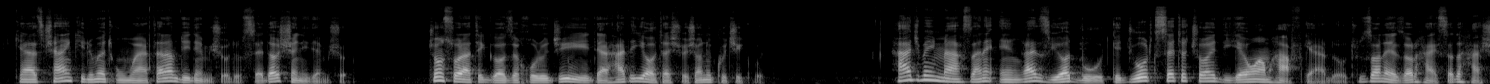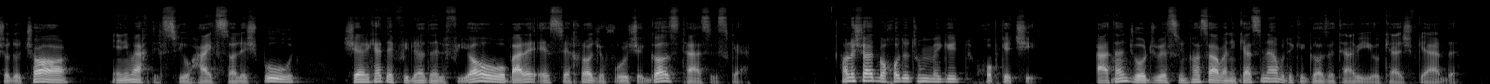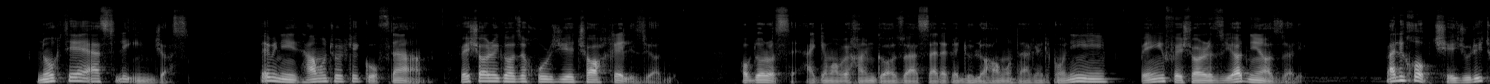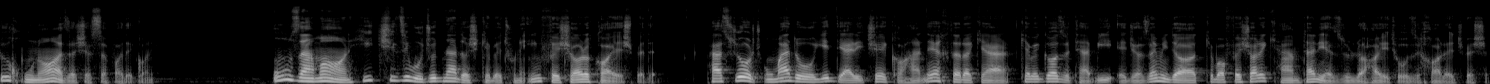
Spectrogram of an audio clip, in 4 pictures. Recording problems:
none

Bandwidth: 15.5 kHz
